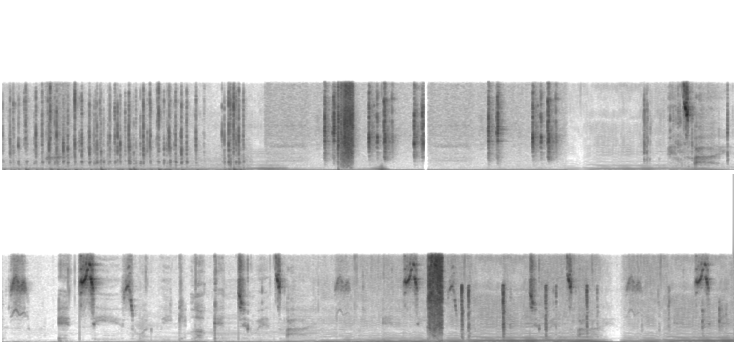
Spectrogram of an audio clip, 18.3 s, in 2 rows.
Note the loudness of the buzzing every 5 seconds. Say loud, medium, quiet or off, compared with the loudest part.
medium, quiet, medium, loud.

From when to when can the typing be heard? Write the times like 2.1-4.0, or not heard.
0.0-7.1, 14.8-18.2.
